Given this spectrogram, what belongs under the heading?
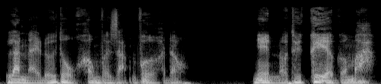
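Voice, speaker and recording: A man's voice: rumbling low, a little fast, slightly rough, pitched below the performer's own voice, exaggerated voice. A man voicing a frightened middle-aged exorcist who whispers his warnings. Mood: scared. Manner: hushed, whispering.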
